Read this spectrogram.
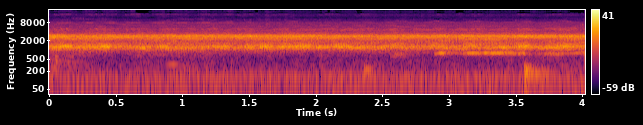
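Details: Frogs calling together over rainy fields in Laos. A thick, continuous wall of trilled croaks in two layered bands; a few faint low knocks sound near the end.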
